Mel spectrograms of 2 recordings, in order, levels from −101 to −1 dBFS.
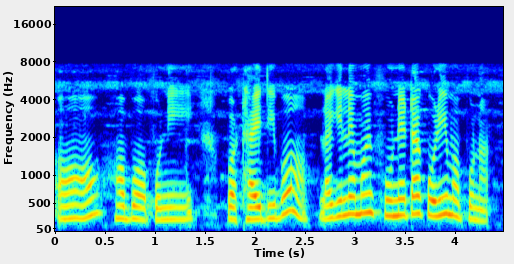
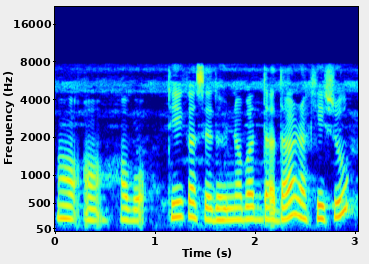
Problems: constant background noise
